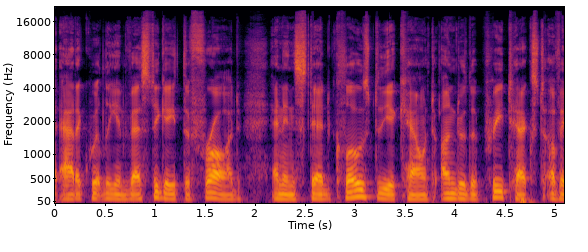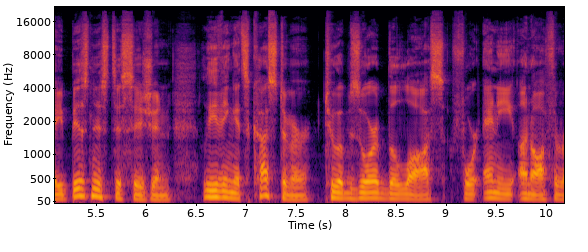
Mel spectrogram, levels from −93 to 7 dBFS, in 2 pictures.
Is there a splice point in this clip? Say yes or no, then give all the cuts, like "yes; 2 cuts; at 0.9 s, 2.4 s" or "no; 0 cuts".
no; 0 cuts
